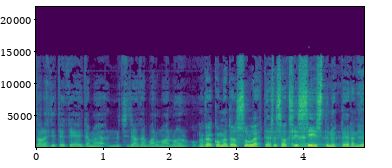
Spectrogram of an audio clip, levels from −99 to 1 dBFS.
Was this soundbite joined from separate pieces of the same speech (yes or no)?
yes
